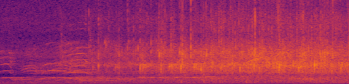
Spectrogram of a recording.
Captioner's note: audience cheering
